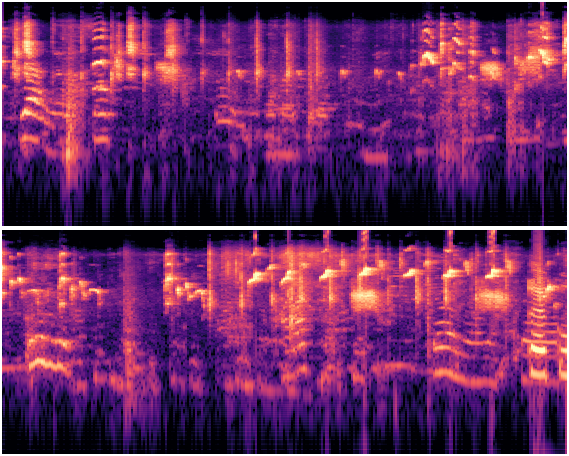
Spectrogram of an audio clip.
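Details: Lure recording of a long-tailed shrike, meant to provoke a mute bird into song. Rapid mix of dry clicks, rasping squawks and brief whistled notes, a short pause near the middle, then denser and louder chatter toward the end.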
